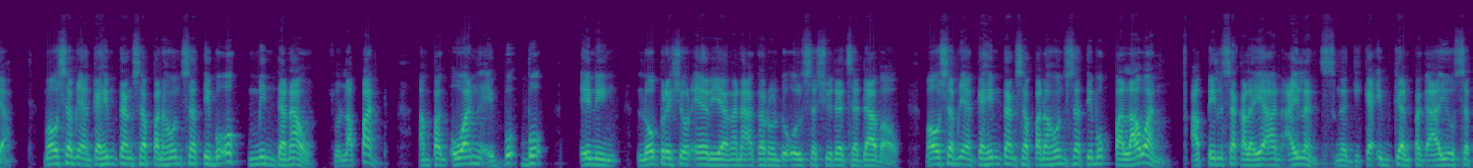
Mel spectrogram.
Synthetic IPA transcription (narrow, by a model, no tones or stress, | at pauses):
a̰ | mɐʔusab̚niʔaŋkɐɦimt̪aŋsɐpanaɦonsɐt̪ɪbʊʔok̚mɪnd̪anawsolapad̪̚ | ʔɐŋpaɡ̚ʔʊwanŋaʔɪbʊʔbʊʔ | inɪŋ | lowpɾɛʃoɾʔɛɾiaŋanaʔakaɾond̪ʊʔolsɐsjʊd̪ad̪̚sɐd̪aːba̰w | mɐʔusab̚niʔaŋkɐɦimt̪aŋsɐpanaɦonsat̪ɪbok̚palawan | ʔapɪlsɐkalajaʔanʔa̰jland̪sŋaɡɪkaʔɪb̚ɡanpaɡʔaːjosa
